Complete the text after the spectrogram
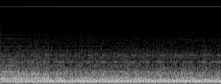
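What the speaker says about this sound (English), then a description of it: "Start the engines and get ready for a vertical landing." A spacecraft's engines rumble steadily during a vertical landing approach over Phobos, a loud, continuous low drone with a constant hum and no breaks.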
